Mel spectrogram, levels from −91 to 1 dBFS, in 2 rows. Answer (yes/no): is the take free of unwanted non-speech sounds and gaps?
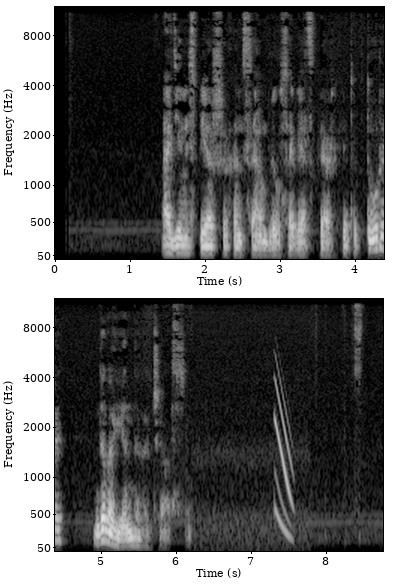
no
